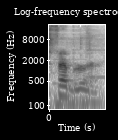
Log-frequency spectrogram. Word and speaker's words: February: have to present salvia it's february february not february february february there's an are there you got to pronounce it like the almond exactly that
